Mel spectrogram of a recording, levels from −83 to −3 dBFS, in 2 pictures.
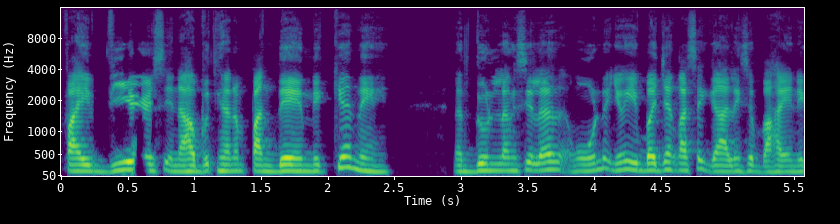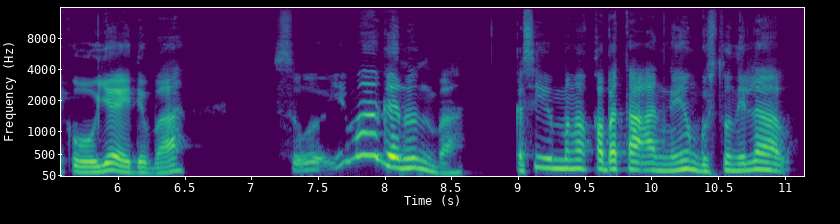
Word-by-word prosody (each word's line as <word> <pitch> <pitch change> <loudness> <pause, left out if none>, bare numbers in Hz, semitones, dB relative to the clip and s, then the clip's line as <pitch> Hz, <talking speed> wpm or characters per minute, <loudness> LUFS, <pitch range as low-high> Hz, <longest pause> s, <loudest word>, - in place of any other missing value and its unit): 5 135 -1 +3
years 150 0 +2
inabot 130 0 +1
nga 140 -1 +1
ng 140 - -6
pandemic 135 0 +4
'yan, 220 -4 +3
eh. 130 -3 -1 0.5
Nandoon 140 +3 0
lang 145 0 -1
sila 165 +3 +1
una, 140 +9 -3
yung 165 +3 0
iba 155 -2 +3
diyan 170 +2 0
kasi 150 +5 0
galing 130 0 0
sa - - 0
Bahay 125 +1 0
ni 125 - -4
Kuya, 120 +5 +1
eh, 115 - -1
'di 115 - -5
ba? 110 +8 -5 0.7
So 80 +3 -11
yung 330 +9 -14
mga 470 - +4
ganun 200 - -2
ba, 100 +2 -11 0.4
kasi 220 - -6
yung 195 -1 -1
mga 190 -1 -2
kabataan 175 -4 +1
ngayon 170 +5 -2
gusto 135 +4 -6
nila 160 -1 -1
145 Hz, 195 wpm, -21 LUFS, 130-170 Hz, 0.7 s, pandemic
